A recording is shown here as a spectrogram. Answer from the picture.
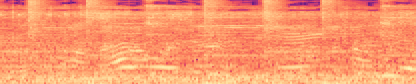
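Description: Crowd of people talking with music playing in the background, over a steady low rumble.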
